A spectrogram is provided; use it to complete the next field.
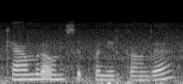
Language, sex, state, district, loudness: Tamil, female, Tamil Nadu, Chennai, -16 LUFS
